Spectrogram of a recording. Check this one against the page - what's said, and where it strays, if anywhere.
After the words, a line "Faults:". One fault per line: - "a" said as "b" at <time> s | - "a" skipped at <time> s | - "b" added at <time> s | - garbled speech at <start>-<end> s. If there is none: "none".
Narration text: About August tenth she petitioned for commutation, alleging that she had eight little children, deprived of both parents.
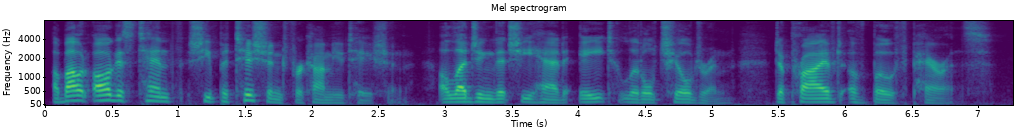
About August tenth she petitioned for commutation, alleging that she had eight little children, deprived of both parents.
Faults:
none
